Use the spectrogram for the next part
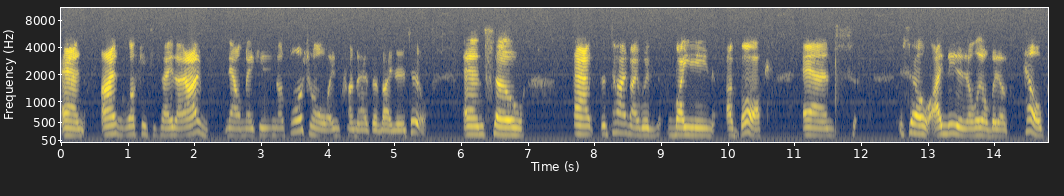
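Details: Adult woman with ataxic-spastic cerebral palsy, officially diagnosed at 31, with a slight speech impediment; ataxic dysarthria.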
